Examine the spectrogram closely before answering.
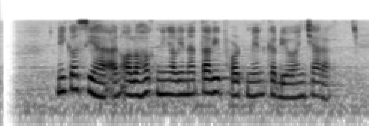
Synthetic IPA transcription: nikɔsiɦaʔa̰nɔ̰lɔɦɔk̚niŋalinat̪alipʰɔrt̪̚mɛnkɨrdiwawaɲt͡ʃaɾa

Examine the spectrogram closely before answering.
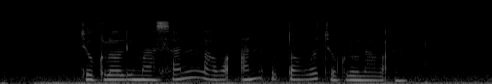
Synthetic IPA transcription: d̥ʒ̥o̤ɡ̥lɔ̤limasanlawa̰ʔanut̪ɔwɔd̥ʒ̥o̤ɡ̥lolawa̰ʔan

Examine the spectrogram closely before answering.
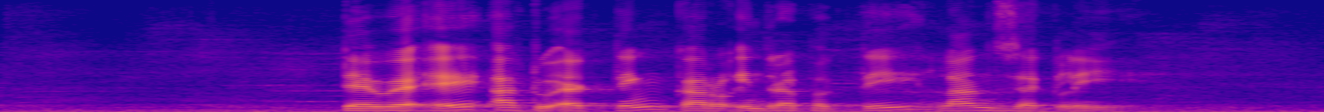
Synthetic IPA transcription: ɖ̥ɛ̤wɛʔeʔaɖ̥ṳʔɛk̚t̪ɪŋkaɾoʔind̪ɾab̥ə̤k̚t̪ilanzɛklḭ

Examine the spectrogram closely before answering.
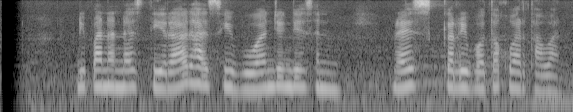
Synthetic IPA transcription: dipanandast̪iɾaɦasibuand͡ʒɨŋd͡ʒɛsən | mrɛskɨrdipɔt̪ɔkwart̪awan

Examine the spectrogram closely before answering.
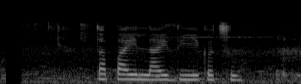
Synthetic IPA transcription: t̪ʌpaĩlajd̪iekot͡sʰu

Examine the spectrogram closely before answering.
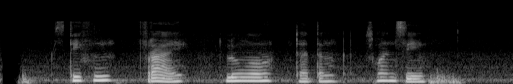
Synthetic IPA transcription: st̪ifənfɾaj | luŋɔɖ̥a̤t̪əŋswansi

